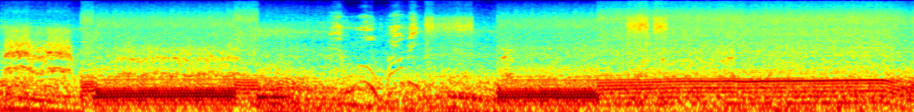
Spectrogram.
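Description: A car engine revs hard.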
